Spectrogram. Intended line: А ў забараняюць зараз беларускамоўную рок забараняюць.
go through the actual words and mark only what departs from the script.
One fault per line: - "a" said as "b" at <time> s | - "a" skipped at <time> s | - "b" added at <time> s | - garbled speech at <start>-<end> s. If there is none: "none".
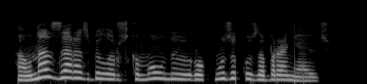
- "забараняюць" said as "нас" at 0.4 s
- "музыку" added at 2.2 s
